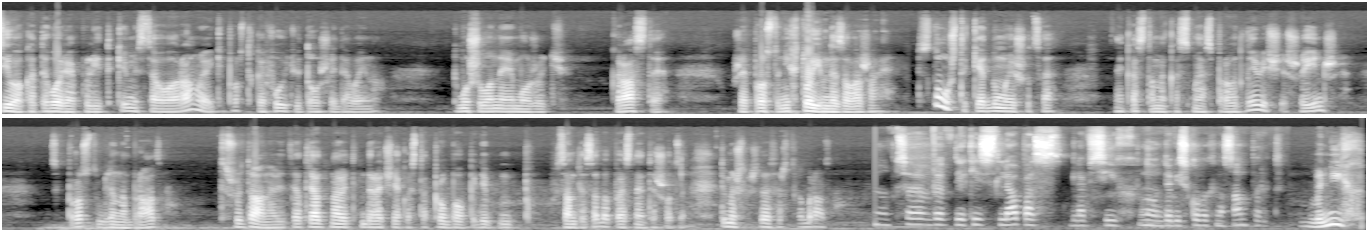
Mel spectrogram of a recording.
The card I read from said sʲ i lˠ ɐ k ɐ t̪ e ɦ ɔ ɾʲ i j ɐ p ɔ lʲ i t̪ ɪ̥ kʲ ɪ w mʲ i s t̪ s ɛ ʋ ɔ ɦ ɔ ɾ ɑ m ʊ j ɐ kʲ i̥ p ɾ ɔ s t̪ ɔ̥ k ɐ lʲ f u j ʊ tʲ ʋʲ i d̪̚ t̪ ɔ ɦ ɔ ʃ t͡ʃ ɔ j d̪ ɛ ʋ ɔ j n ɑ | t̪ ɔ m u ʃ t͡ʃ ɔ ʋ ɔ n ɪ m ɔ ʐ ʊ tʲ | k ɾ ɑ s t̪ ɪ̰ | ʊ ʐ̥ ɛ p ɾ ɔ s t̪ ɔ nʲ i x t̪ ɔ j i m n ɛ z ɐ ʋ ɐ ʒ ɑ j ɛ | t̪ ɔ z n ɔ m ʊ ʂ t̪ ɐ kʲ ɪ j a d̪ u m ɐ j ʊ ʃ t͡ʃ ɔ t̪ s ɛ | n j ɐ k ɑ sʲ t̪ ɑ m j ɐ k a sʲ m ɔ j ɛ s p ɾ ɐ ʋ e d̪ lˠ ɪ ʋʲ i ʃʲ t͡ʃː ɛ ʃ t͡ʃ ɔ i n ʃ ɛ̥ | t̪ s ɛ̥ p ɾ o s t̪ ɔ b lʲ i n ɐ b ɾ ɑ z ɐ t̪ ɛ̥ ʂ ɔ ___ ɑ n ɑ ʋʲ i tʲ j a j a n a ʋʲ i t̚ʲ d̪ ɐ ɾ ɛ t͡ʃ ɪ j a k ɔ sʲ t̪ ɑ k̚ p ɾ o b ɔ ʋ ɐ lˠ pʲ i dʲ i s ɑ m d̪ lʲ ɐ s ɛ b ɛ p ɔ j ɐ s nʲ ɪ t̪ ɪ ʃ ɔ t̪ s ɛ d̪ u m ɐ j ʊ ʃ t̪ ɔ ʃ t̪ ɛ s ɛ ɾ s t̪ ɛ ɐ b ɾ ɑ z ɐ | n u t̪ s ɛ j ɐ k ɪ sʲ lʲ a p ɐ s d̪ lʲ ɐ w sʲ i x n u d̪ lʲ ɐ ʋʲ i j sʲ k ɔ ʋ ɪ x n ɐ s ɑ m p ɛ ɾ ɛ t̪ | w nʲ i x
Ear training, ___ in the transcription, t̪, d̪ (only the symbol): d̪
